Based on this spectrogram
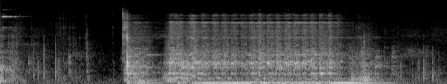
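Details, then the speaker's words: Cold start of a two-stroke snowmobile (sled) while holding the throttle: a sharp catch, then a rough low burble for a couple of seconds that fades and dies. It still needs more choke. "almost I guess we still need some choke almost here we still need choke I don't even know how to start this thing"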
